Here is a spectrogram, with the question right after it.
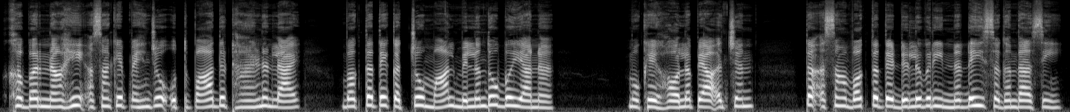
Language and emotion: Sindhi, fearful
